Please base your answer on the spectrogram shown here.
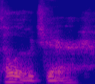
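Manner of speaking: put-on whisper under breath. Retelling what grandpa said on reaching his chair: imitating a whisper under breath. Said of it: "he whispered under his breath".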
